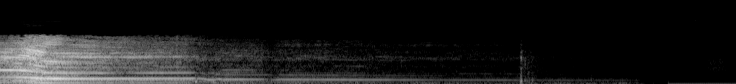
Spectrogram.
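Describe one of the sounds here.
A motorcycle engine roars past and fades into the distance.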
